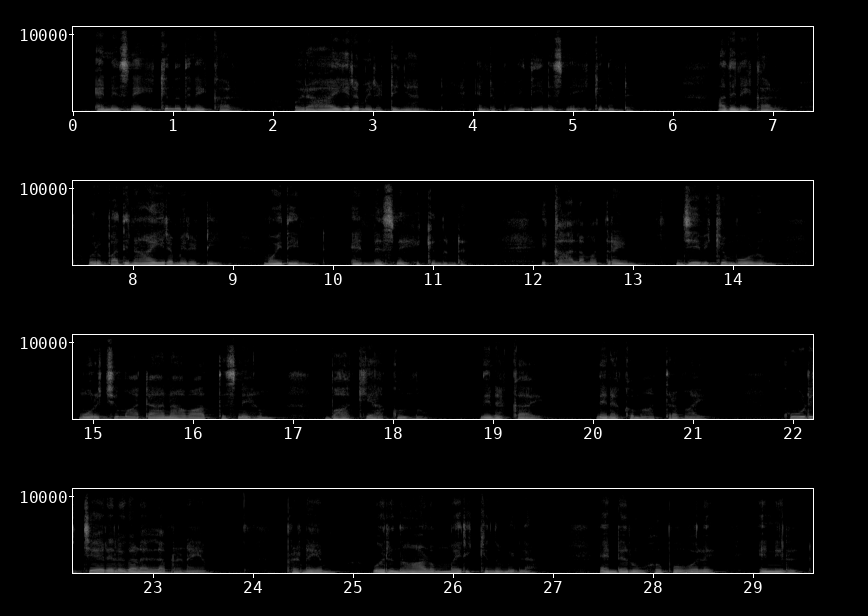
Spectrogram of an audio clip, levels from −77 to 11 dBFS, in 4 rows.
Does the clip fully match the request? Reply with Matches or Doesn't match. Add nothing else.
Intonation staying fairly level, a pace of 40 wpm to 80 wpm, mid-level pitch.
Matches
